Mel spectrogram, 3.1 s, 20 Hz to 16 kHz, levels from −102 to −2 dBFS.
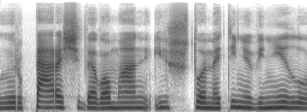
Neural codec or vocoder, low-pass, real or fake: autoencoder, 48 kHz, 32 numbers a frame, DAC-VAE, trained on Japanese speech; 14.4 kHz; fake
